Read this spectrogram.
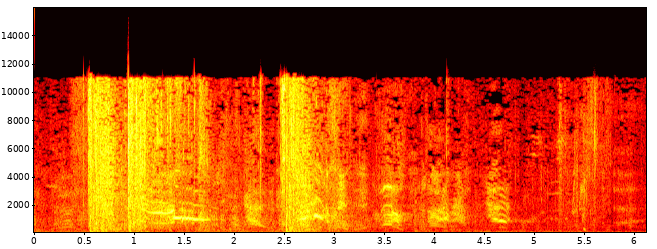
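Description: A man shouts in pain from across the room.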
